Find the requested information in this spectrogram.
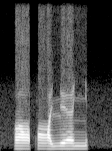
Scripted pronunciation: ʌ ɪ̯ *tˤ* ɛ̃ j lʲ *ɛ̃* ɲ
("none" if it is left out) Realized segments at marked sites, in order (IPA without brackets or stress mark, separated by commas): tˤ, ɛ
